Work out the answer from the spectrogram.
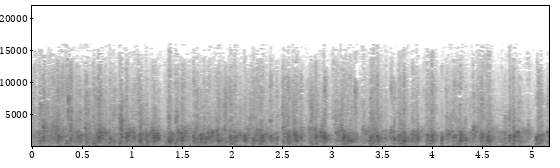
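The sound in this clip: Loud, thick audience applause welcoming a police chief as a speaker, with many hands clapping in a continuous, steady roar that holds its level from start to finish.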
